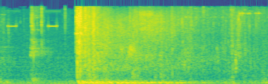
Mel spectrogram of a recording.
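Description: An explosion bursts with a loud roar and rumble.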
